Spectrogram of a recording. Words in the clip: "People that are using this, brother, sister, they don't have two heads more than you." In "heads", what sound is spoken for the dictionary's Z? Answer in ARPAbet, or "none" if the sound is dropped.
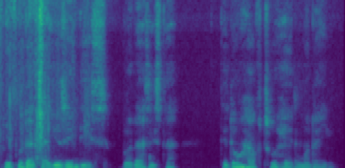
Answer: none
